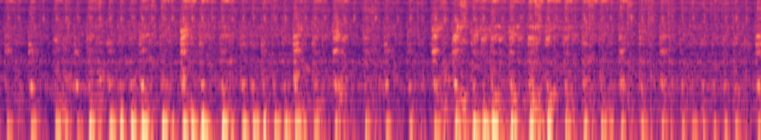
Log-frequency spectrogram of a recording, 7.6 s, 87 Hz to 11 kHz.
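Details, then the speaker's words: Honda Vario 150 injected scooter, high fuel use and fouled plugs, idling after swapping the original injector back: idle surges and sags unevenly; injector not the cause, the throttle position sensor reading open at closed throttle upsets the mixture. "ya teman-teman untuk injektor ini yang orinya sama yang gantian motornya tetap seperti ini pasti boros ya rangsamnya tidak stabil"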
